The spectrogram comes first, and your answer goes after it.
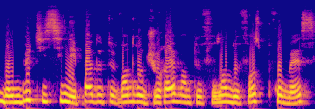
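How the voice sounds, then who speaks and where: In a southern French accent, a woman speaks at a moderate pace with a high pitch and fairly even intonation. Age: 30s. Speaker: micro-nursery founder and online trainer. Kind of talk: online masterclass presentation.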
